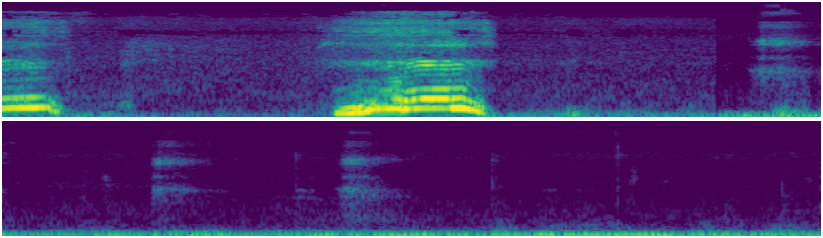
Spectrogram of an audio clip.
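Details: Sleeping cat that snores like a human: one strong, voiced, humanlike snore, then softer breath noises over low room hum; snoring.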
